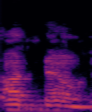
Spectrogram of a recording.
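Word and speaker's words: Unown: ] it is unknown it most certainly is unknown there is no other way to pronounce that pokemon and i've never heard anyone say it differently except for one person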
